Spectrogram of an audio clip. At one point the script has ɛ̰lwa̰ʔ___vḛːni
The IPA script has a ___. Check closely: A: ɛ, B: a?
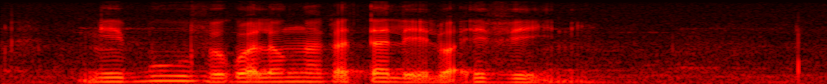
A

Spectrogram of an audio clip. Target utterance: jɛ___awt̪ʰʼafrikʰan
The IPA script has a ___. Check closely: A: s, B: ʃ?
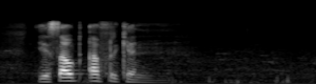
A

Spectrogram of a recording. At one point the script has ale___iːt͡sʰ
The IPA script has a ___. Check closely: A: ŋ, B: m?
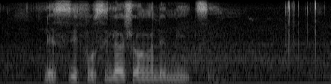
B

